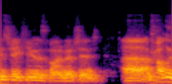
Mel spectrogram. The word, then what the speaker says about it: Jay Kiew: times my name is JQ as mentioned uh I'm probably the only person you'll ever meet who can pronounce his full name in just two letters uh JQ kind of like Jay-Z but uh I'm not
